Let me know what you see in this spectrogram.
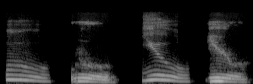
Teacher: The American oo is all the way in the back. The tongue is not moving forward. It's pulling back.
